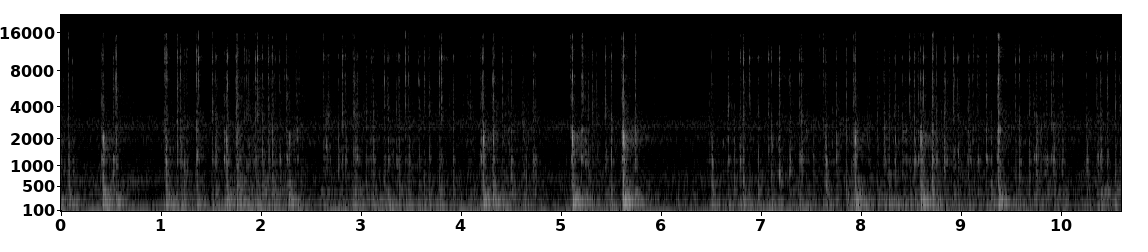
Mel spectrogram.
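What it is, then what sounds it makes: Plastic mechanical keyboard being typed on. Both hands with long nails type quickly on a black plastic backlit mechanical computer keyboard with hollow plastic keycaps. The result is a steady, dense stream of sharp, clacky key clicks with a hollow low thud under bright tops, each dying away almost instantly, with a few louder strikes standing out.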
